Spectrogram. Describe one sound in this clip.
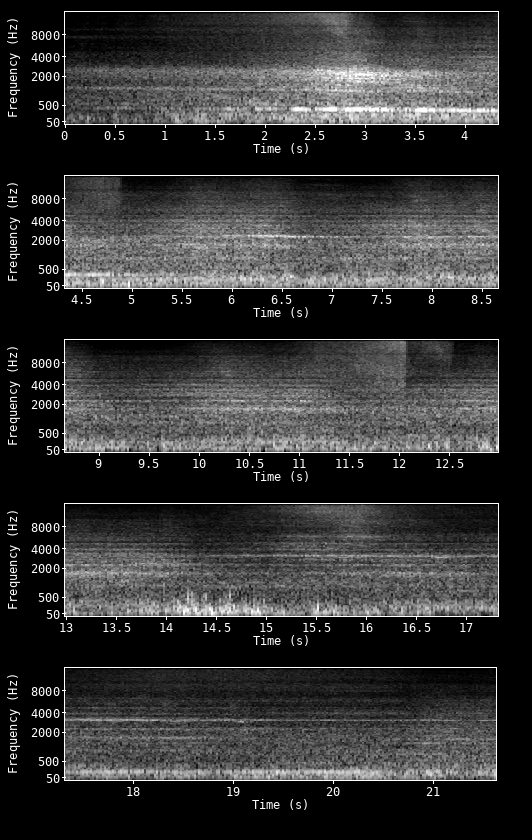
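A passenger train rumbles and clatters past close by.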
